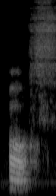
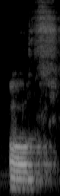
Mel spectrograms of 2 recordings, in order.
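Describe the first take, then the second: First: The word does not end with a V sound. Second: The word ends with a V sound. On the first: The speaker calls it wrong. "não se lê of" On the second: The speaker calls it right. "mas sim of, som de V"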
